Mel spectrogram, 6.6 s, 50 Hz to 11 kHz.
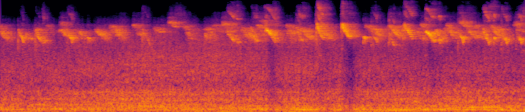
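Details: White-eye in warm humid weather, 20 March 2022, giving a steady stream of thin, high twittering notes, partly masked by a constant low rumble of background noise.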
